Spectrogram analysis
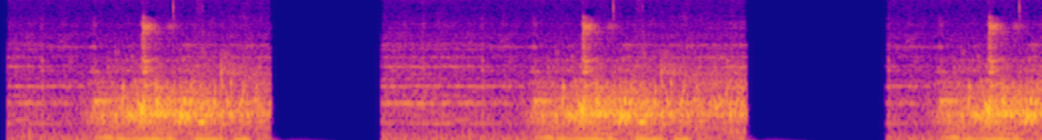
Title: Old Yellow Labrador Dog Stomach Growling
